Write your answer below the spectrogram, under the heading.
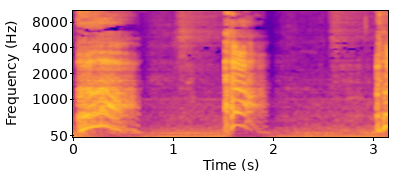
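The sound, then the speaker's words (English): A person coughs three times, each a harsh, throaty burst with a rough voiced edge, spaced about a second and a half apart; the last is cut off at the end. “You're just coughing a lot.”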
